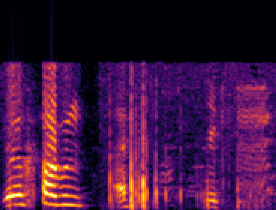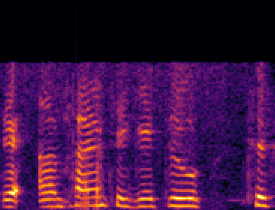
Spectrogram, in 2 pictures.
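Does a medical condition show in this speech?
Yes: speech impediment; disability; voice affected by disability.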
